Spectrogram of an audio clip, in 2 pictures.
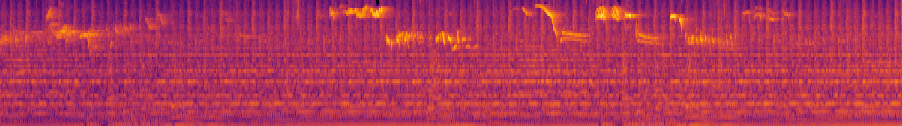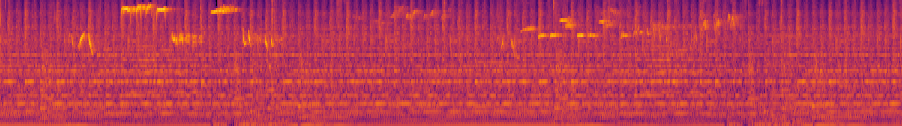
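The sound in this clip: Birds chirping outdoors, with many quick high chirps and tweets scattered throughout over a steady low hum.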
